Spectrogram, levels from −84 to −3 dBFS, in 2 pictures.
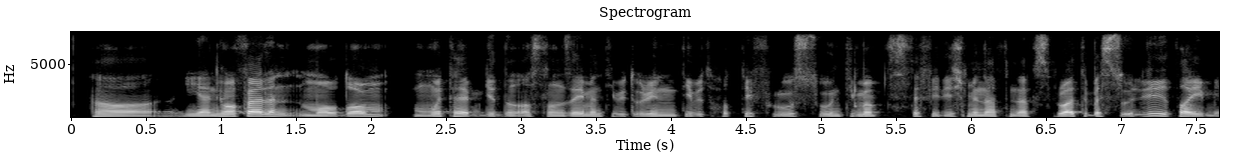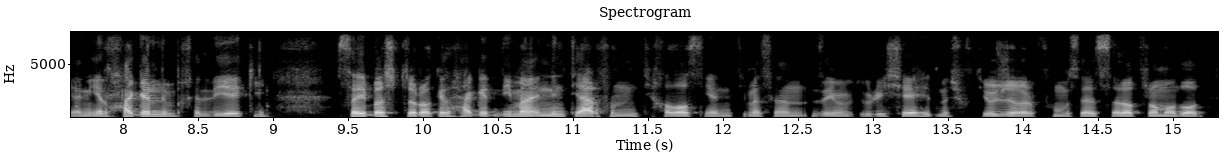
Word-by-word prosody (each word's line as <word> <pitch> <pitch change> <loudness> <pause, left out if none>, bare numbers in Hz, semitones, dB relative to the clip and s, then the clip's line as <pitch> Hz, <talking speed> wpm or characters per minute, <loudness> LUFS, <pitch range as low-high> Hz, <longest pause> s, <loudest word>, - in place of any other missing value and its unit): آه، 125 -3 +1 0.2
يعني 130 0 0
هو 155 - +7
فعلًا 190 +1 +8
الموضوع 135 +4 +1 0.2
مُتعب 125 -1 -1
جدًا 135 -2 -4
أصلًا، 130 -2 -3
زي 130 +2 +1
ما 135 - -1
أنتِ 135 0 -10
بتقولي 130 +1 -3
إن 130 - -3
أنتِ 130 - -9
بتحطّي 135 +4 -9
فلوس 135 -1 -8
وأنتِ 125 0 -6
ما 135 - +4
بتستفيديش 135 +1 -6
منّها 130 0 +2
في 130 0 -12
نفْس 125 0 -3
الوقت، 135 +1 +5
بس 125 0 0
قولي 190 +8 -3
لي 190 - 0
طيب، 130 -5 +2
يعني 120 +1 -5
إيه - - +2
الحاجة 165 +3 +4
اللي 165 -5 +3
مخلّياكِ 135 0 -2 0.6
سايبة 145 +3 +6
اشتراك 145 -2 +2
الحاجات 135 -3 0
دي 145 +3 -5
مع 145 -4 +5
إن 130 +3 0
أنتِ 150 -1 -4
عارفة 140 +2 +4
إن 130 - -8
أنتِ 140 - -13
خلاص 125 -1 0
يعني 110 -1 -6
أنتِ 115 - -16
مثلًا، 120 -1 -7
زي 120 +1 -6
ما 120 - -6
بتقولي 125 +2 -10
شاهد 125 0 0
ما 110 - -9
شفوفتيهوش 125 +2 -7
غير 115 -2 0
في 120 - -16
مسلسلات 115 +2 -1
رمضان، 115 -2 0
130 Hz, 220 wpm, -23 LUFS, 120-140 Hz, 0.6 s, فعلًا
